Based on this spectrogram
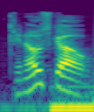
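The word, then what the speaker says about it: γινώσκω: We have three syllables, see, ginosk, and ko, okay? But in this case, we're only going to be able to bring back the accent one syllable because the ultima is a long vowel. So the accent would have to go one syllable back on the penult, okay?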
